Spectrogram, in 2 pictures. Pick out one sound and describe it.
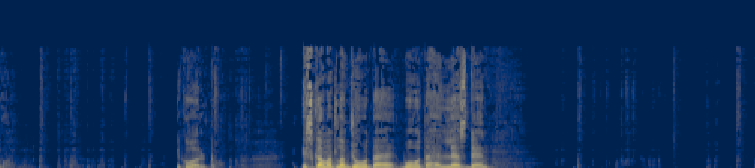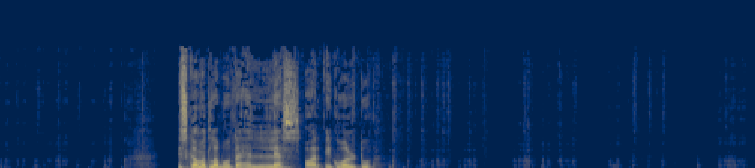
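A marker squeaks faintly as it writes on paper.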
